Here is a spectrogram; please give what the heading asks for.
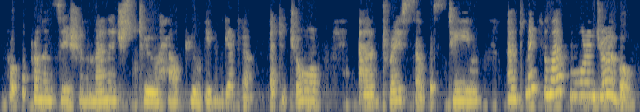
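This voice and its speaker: A woman teaching English pronunciation to a class, slow and deliberate, often checking in with her students. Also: on the high side, darkish tone, husky, low-quality recording. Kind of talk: online micro lesson.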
